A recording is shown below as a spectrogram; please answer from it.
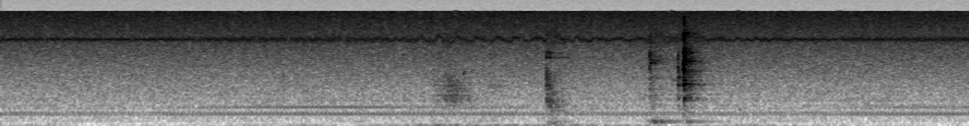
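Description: Near silence: faint steady electrical hum, with three faint taps in the second half.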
